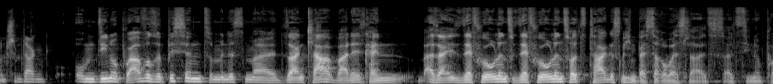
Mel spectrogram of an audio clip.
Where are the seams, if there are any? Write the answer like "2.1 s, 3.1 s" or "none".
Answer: 2.9 s, 3.6 s, 4.1 s, 5.1 s, 6.2 s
